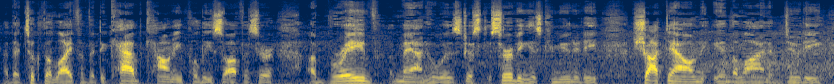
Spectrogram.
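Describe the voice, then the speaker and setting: Male live reporter, fairly low register, halting ad-lib delivery, light outdoor noise. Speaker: field news reporter. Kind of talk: live news reporting, ad-libbed. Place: outdoors at the scene. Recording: outdoor street and traffic noise.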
